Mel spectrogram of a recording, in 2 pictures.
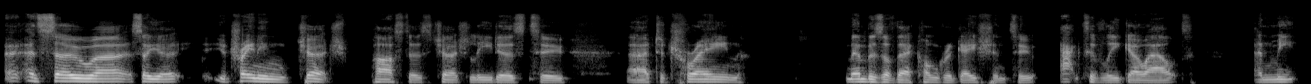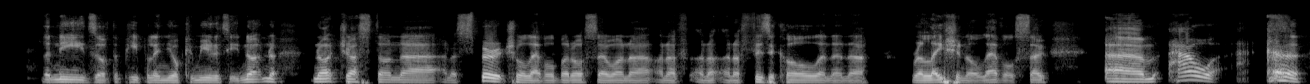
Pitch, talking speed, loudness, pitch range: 105 Hz, 140 wpm, -23 LUFS, 100-120 Hz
